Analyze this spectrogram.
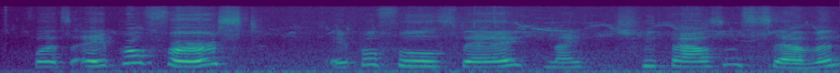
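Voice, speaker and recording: A woman's high-pitched voice with very wide pitch swings and big swings in loudness, at a fairly slow pace, over noticeable background noise. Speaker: oral history interviewer.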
